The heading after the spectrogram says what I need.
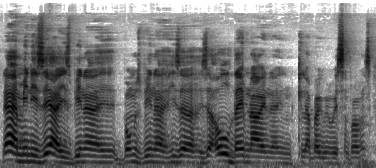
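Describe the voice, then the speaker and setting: A man giving relaxed studio comment on rugby. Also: medium pitch, quick pace, a little hiss or hum.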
